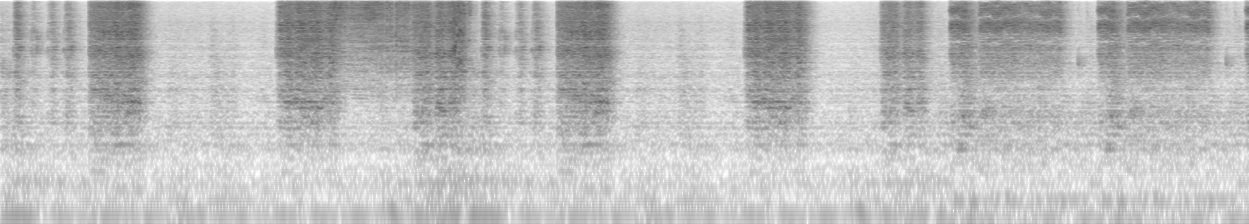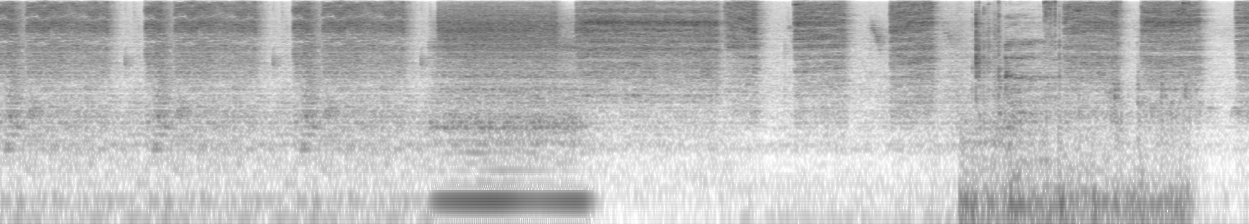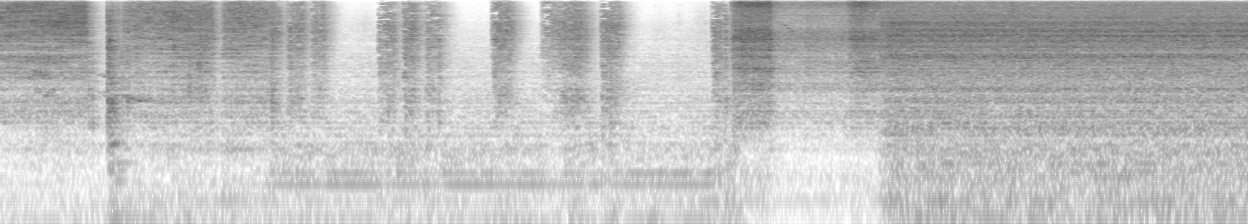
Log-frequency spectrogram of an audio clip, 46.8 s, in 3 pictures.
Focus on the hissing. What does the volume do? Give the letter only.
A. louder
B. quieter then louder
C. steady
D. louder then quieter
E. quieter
C.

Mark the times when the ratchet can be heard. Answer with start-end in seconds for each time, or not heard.
4.1-6.0, 27.6-30.6.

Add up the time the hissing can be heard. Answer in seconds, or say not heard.
47 s.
